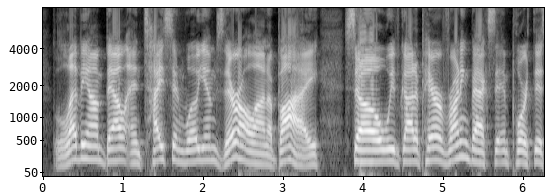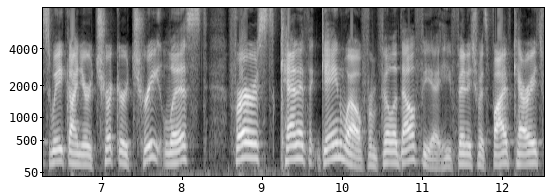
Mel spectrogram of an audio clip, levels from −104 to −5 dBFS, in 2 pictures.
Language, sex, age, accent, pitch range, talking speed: English, male, 50-69, American, 145-175 Hz, 170 wpm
